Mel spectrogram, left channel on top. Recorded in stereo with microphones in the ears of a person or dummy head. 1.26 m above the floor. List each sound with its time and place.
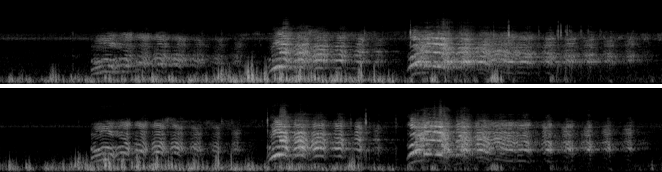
0.9 s laughter: 55° right (ahead or behind), 3 m; by 6.4 s 70° right (ahead or behind), 5.5 m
